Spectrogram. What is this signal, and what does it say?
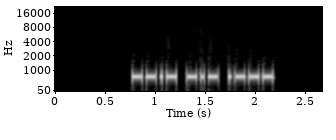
Morse code, heard as a keyed tone, about 36 wpm, 700 Hz. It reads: QKJ
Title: USA Call Sign Postfixes - 3 Letters 35wpm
